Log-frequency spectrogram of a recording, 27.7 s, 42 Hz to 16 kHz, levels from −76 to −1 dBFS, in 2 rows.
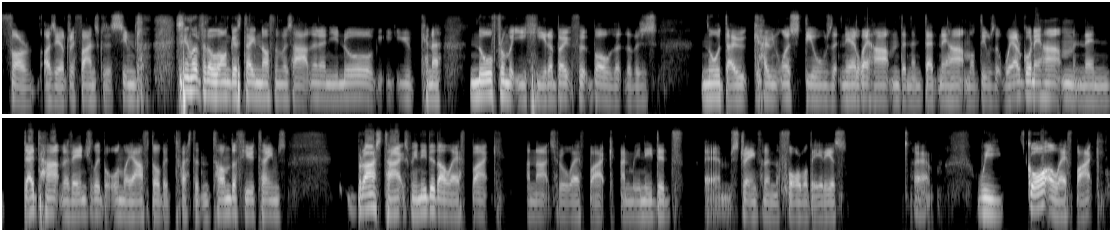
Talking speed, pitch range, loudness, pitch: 195 wpm, 95-110 Hz, -22 LUFS, 105 Hz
